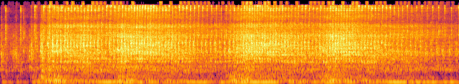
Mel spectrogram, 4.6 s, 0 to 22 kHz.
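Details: 2008 150cc single motorcycle idling: quick steady metallic valve tapping from the top of the engine, returning after two valve adjustments; mechanic suspects a worn valve, head to be removed; finding is a seized rocker assembly.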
